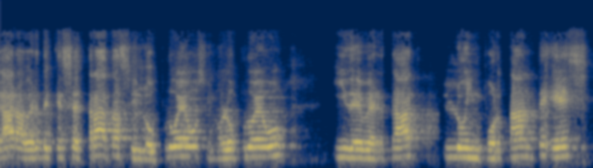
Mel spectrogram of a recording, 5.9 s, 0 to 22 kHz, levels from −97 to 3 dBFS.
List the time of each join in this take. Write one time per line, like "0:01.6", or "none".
0:04.4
